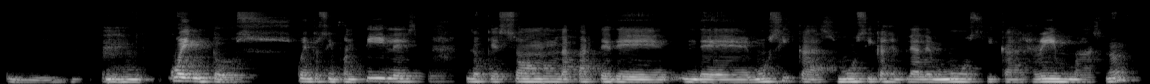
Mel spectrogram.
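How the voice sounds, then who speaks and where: Man, Bolivian Spanish accent, speech therapy lecture, halting repetitions, echoey room. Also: mellow. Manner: repeats and restarts words, acts out children's emotions with sudden high exclamations. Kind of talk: online class lecture.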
